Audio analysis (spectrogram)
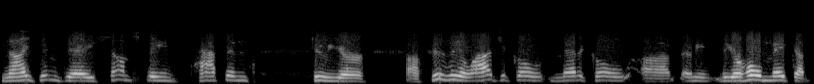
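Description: A man hosting an interview, talking haltingly with many fillers and repeated words. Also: high voice, dry recording. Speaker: host. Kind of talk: casual interview talk. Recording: dull lo-fi call audio.

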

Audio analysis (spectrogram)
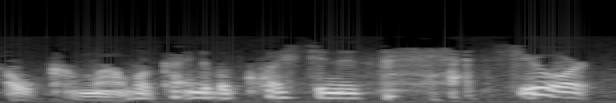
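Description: An actress in a 1970s radio drama playing a worried, practical middle-aged wife, coaxing and questioning in plain words. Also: female voice, low voice, very animated, moderate pace. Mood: disbelieving. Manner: probing, coaxing, plain-spoken. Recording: tinny, hissy old radio broadcast.

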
